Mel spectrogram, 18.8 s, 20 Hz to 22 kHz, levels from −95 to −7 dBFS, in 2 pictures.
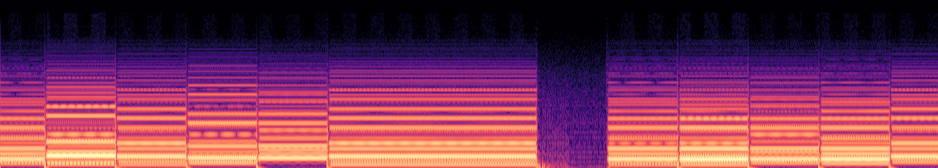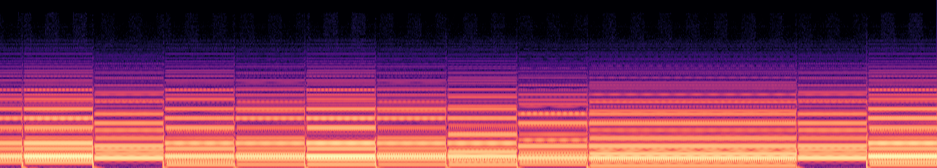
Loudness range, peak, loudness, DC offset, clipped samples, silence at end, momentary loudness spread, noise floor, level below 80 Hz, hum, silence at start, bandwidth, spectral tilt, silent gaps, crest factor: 2 LU; 0 dBFS; -13 LUFS; 0.1%; under 0.1%; 0 s; 4 LU; -50 dBFS; -40 dBFS; none; 0 s; 4.5 kHz; -10.5 dB/octave; none; 12 dB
